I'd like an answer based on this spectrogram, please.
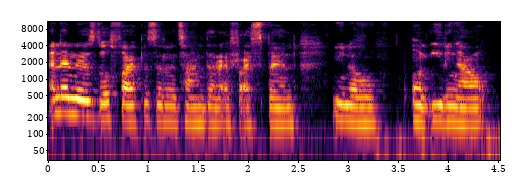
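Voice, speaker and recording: At a moderate pace, a woman with a very deep, low, dark and mellow voice speaks amid audible room echo. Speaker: budgeting YouTuber. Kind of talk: casual vlog tutorial.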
